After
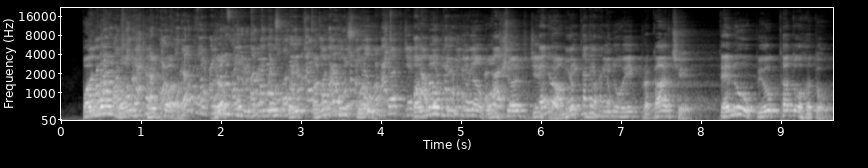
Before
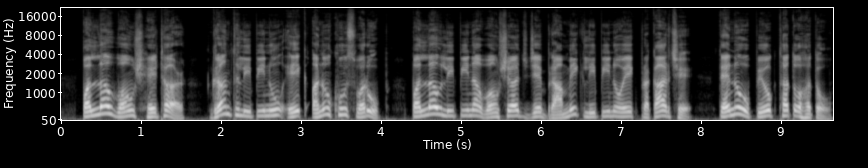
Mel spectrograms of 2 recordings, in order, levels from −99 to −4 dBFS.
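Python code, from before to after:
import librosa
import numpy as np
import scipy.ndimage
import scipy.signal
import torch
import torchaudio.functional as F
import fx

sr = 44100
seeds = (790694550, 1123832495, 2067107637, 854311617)

y = fx.echo_pitch(x, sr, ms=142, semitones=6, count=3, db_per_echo=-3.0)
y = fx.rev_double_slope(y, sr, seeds[0], early_s=0.53, late_s=3.0, knee_db=-18, drr_db=2.5)
y = F.gain(torch.from_numpy(y), -2.5).numpy()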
